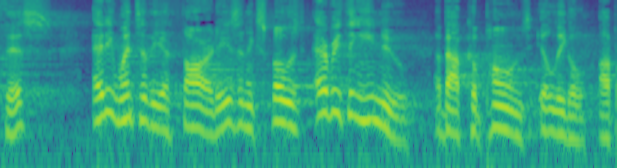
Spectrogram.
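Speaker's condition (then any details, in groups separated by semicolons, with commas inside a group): No condition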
